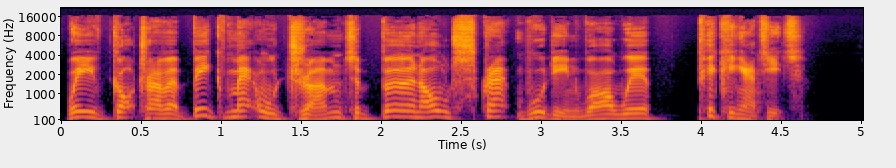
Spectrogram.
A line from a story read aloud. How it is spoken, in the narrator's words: said Nobby firmly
